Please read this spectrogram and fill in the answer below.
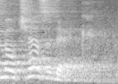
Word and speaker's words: Melchizedek: It's pronounced Melchizedek, king of Salem.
